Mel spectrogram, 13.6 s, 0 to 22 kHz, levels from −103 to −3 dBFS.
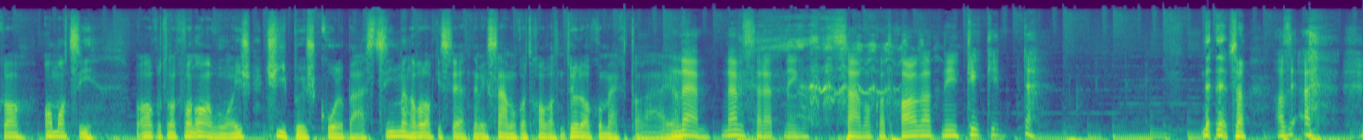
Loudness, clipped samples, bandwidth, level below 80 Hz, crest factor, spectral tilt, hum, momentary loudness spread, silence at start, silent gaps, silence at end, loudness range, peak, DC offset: -15 LUFS; under 0.1%; 17 kHz; -26 dBFS; 16 dB; -4.5 dB/octave; none; 15 LU; 0 s; none; 0 s; 5 LU; 0 dBFS; under 0.1%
